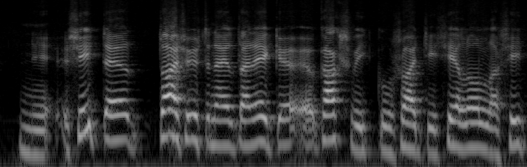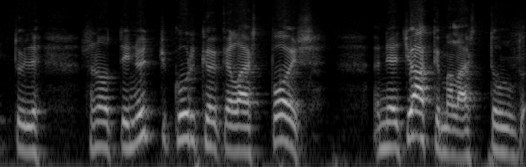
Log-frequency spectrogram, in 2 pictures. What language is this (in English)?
Finnish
